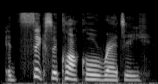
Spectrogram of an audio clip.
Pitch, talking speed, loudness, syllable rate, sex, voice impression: 230 Hz, 150 wpm, -19 LUFS, 5.5 syllables/s, female, feminine, slightly gender-neutral, very young, very thin, very tensed, slightly weak, very bright, hard, very clear, fluent, slightly raspy, cute, slightly intellectual, very refreshing, slightly sincere, very unique, wild, lively, slightly intense, slightly sharp, slightly light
